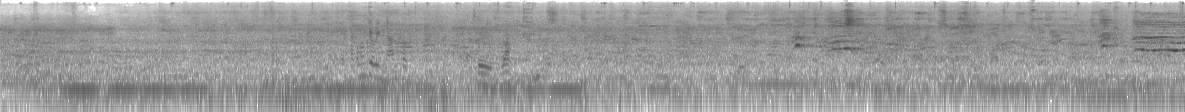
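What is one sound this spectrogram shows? People chatter faintly in the distance outdoors.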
